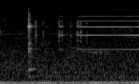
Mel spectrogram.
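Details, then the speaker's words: Metabo E150 welding inverter tested with a multimeter: probe click then steady continuity beep across the power transistor, including to the base; all four transistors need replacement, and the demagnetizing diodes most likely too: shorted power transistor. "пищить і видно на базу тоже ну цей далі нема смисла дивиться так що транзистори вибиті"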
